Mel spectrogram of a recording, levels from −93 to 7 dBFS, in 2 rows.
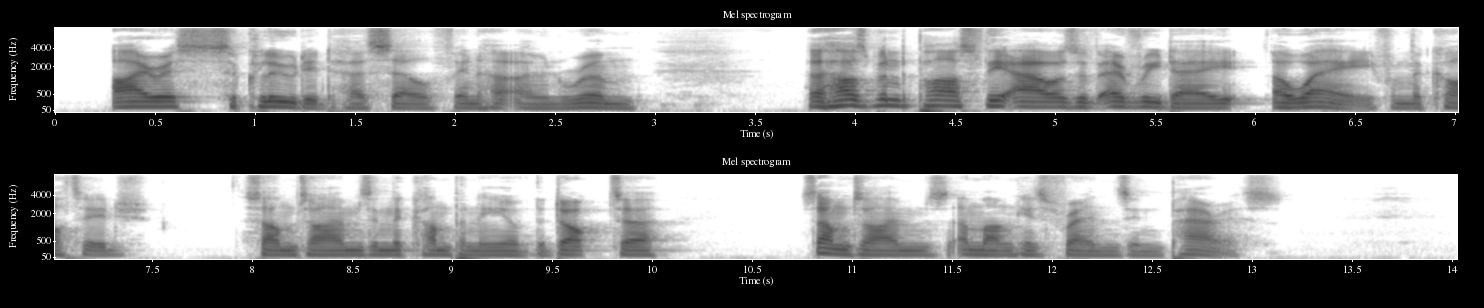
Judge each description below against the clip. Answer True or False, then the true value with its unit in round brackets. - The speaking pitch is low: True (110 Hz)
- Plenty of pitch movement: False (3.3 semitones)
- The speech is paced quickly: False (135 wpm)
